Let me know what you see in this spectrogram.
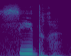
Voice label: "cidre", French

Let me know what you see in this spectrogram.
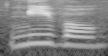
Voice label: "niveau", French

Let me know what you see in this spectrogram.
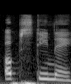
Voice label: "obstiner", French

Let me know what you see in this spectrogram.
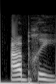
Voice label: "abri", French

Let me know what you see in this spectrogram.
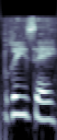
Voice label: "briser", French

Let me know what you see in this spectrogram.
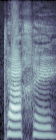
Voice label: "tare", French

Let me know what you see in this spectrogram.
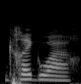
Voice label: "Gregoire", French

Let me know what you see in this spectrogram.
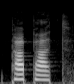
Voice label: "papatte", French

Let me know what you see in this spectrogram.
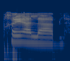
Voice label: "prealable", French

